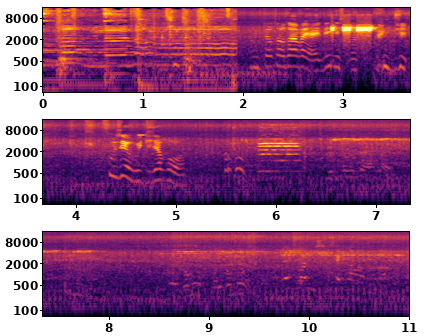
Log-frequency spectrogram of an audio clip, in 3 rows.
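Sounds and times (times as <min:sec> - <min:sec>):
vehicle horn toot: 0:02.9 - 0:03.5, 0:05.8 - 0:07.8.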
